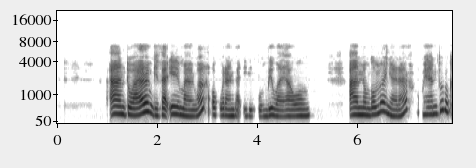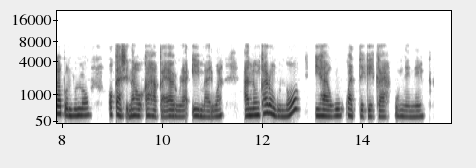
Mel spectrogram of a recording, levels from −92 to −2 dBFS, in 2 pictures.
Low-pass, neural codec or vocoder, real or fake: 7.2 kHz; codec, 16 kHz, 2 kbps, FunCodec, trained on LibriTTS, 25 frames a second; fake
